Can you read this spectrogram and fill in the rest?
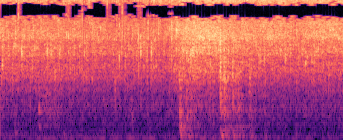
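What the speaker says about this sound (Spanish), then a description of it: "ahora voy a poner a freír cebolla y jitomate" Onion and tomato fry in a hot pan for a shrimp broth, giving a steady, loud sizzle throughout, with a few scraping stir strokes midway and no voices.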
